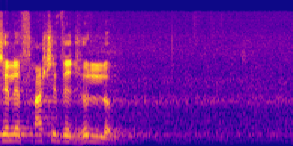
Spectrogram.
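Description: A man speaking into a microphone for about a second, then a pause filled only by steady faint room noise with a faint hum.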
